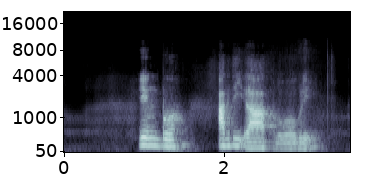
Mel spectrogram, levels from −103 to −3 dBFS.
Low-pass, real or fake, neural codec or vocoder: 10.8 kHz; fake; codec, 16 kHz in and 24 kHz out, 0.4 kbps, LongCat-Audio-Codec, fine tuned four codebook decoder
